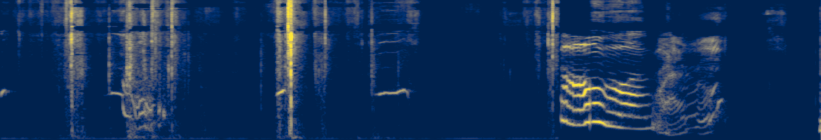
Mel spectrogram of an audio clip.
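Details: Talking Siberian Husky indoors: soft clicks and brief high chirps give way to a drawn-out, wavering, whine-like vocal lasting over a second, its pitch bending up and down, then a second shorter warble.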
